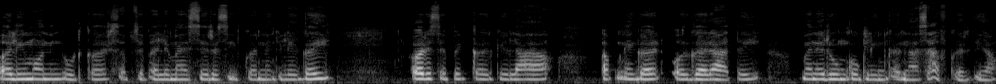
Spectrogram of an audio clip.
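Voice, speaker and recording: A high-pitched woman with a dark, mellow tone, speaking fairly slowly in a flat monotone. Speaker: vlogger. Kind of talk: casual vlog narration.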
